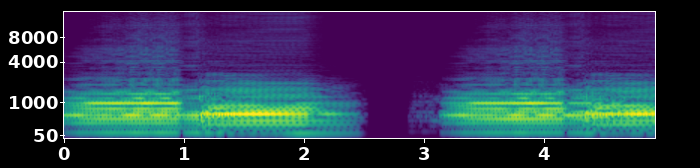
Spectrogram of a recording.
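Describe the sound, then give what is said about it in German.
A low, steady woodwind note is held for a couple of seconds, breaks off into a brief silence, then sounds again with added reverb. No one speaks. “Man kann das natürlich kaschieren, wenn man da etwas Hall noch drauf macht. Nochmal das Original und dann mit Hall.”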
